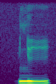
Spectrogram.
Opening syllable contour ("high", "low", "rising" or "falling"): rising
